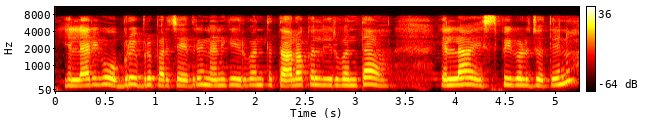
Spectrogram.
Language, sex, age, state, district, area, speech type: Kannada, female, 30-45, Karnataka, Mandya, rural, spontaneous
